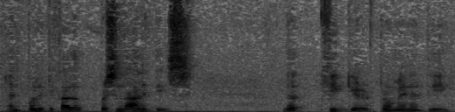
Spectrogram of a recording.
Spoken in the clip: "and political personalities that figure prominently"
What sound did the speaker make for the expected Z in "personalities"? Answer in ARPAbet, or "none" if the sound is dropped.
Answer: S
